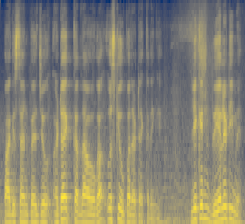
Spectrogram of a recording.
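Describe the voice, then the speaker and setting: A man giving conversational news commentary, speaking deliberately, phrase by phrase, as a host addressing viewers. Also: medium pitch, warm tone.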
